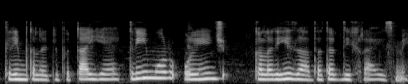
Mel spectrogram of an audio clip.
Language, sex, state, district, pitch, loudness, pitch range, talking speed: Hindi, female, Delhi, New Delhi, 235 Hz, -15 LUFS, 230-250 Hz, 235 wpm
